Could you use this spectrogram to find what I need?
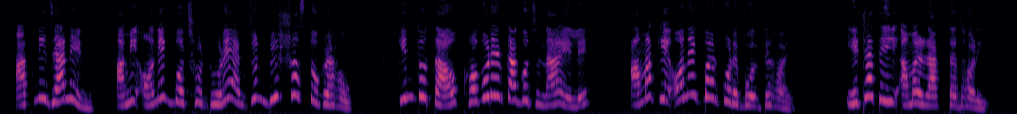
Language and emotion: Bengali, angry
